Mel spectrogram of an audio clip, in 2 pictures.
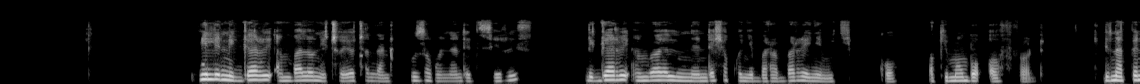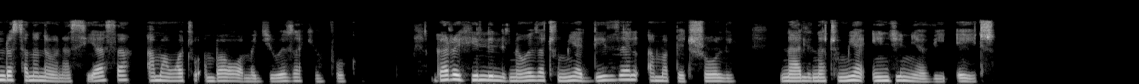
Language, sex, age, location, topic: Swahili, female, 25-35, Nairobi, finance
